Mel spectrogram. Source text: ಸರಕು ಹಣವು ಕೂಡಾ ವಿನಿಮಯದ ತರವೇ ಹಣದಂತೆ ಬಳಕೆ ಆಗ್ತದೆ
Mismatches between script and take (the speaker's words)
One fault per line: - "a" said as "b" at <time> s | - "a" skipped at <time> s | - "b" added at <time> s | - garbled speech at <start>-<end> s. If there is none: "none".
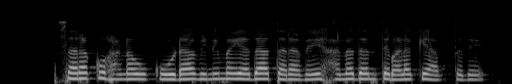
none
